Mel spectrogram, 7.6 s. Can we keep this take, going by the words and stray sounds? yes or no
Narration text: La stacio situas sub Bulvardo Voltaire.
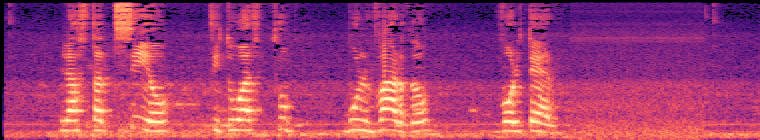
yes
